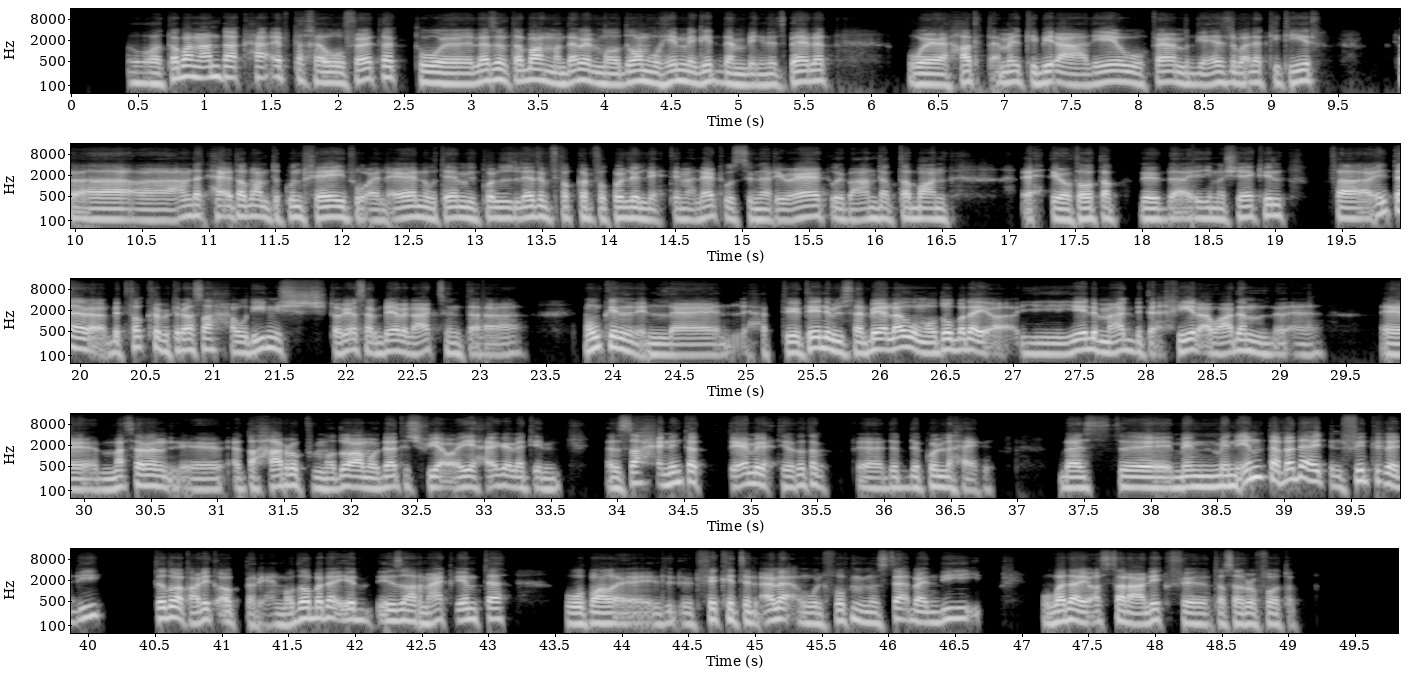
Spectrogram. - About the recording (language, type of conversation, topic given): Arabic, advice, إزاي أتعامل مع القلق لما أبقى خايف من مستقبل مش واضح؟
- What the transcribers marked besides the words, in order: none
